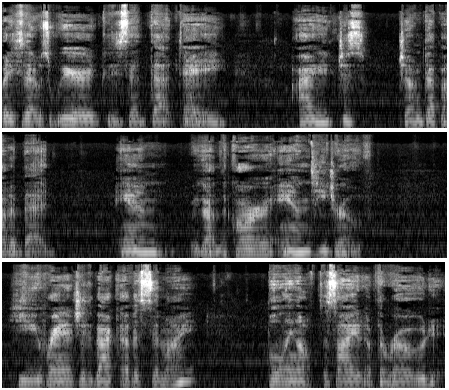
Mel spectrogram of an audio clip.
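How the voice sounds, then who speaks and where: With lively intonation, a woman with a very deep, low pitch and vocal fry speaks with long, frequent pauses. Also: moderate pace. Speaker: vlogger sharing personal story. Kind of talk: personal testimony monologue. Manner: rambling, hesitant.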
